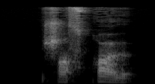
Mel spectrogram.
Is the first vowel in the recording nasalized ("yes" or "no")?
no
